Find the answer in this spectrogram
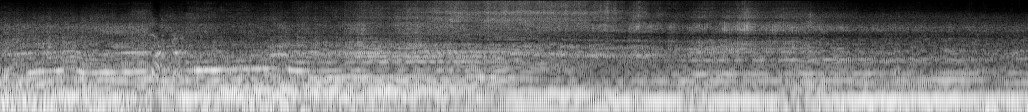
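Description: Fox-body Ford Mustang drag car running hard down the drag strip. The engine note climbs, steps back at gear changes and climbs again, then holds high and steady near the end.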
